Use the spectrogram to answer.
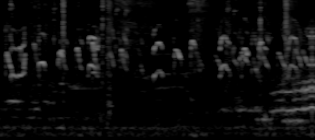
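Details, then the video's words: Grey francolin chicks (dakhni teetar) making what is described as baby talk: faint, thin, high chirps with slurred rising and falling notes, repeated irregularly in quick bursts over a low background hum. "grey francolin cute baby talk,dakhni teetar checks voice"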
